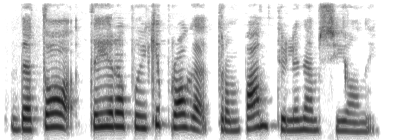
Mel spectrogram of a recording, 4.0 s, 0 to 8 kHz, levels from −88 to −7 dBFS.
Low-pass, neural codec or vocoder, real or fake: 7.2 kHz; none; real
